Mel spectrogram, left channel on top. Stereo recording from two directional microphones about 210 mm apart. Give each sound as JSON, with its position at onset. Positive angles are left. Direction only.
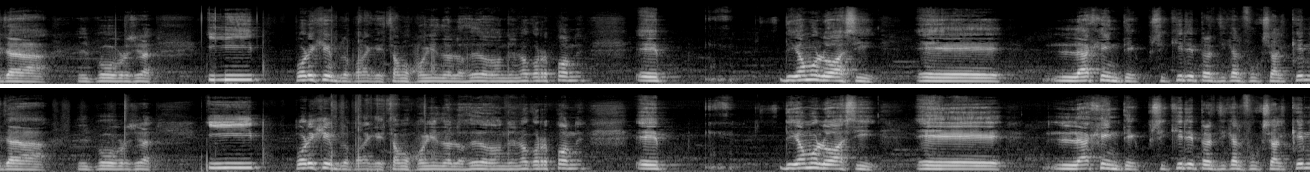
{"t": 0.0, "sound": "a man's voice", "side_deg": -5}
{"t": 2.2, "sound": "speech", "side_deg": 40}
{"t": 3.0, "sound": "a man's voice", "side_deg": 5}
{"t": 7.8, "sound": "a man's voice", "side_deg": 5}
